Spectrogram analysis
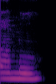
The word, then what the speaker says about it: Omu: Amu, pronunciado Amu, es la palabra para reina en Igbo.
